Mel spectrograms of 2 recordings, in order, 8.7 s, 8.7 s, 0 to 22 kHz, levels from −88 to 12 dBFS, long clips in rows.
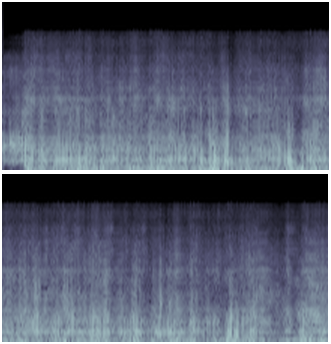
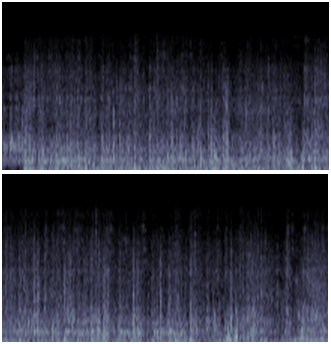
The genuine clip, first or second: second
